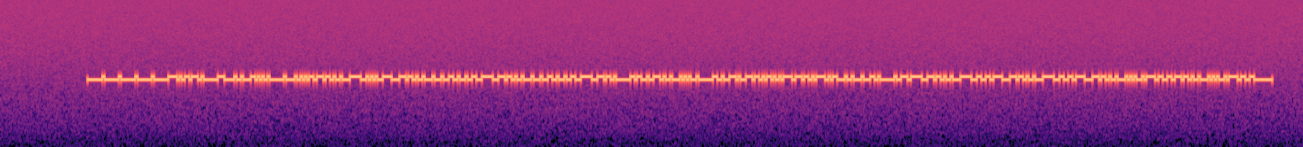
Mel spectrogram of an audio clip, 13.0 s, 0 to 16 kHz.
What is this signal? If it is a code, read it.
RTTY (45.45 baud, 170 Hz shift), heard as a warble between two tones, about 2100 Hz centre. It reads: M4KS 569 1025 1025 LA6PH DE EB7AT 589 589 638 638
